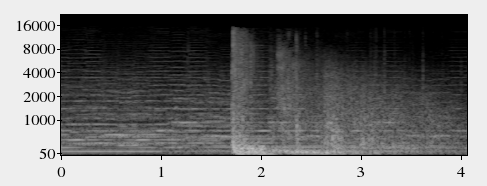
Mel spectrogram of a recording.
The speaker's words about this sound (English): We could also see and hear a cannon demonstration going off from where we were standing on the ridge.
